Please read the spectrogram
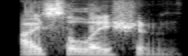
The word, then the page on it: isolation: American English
